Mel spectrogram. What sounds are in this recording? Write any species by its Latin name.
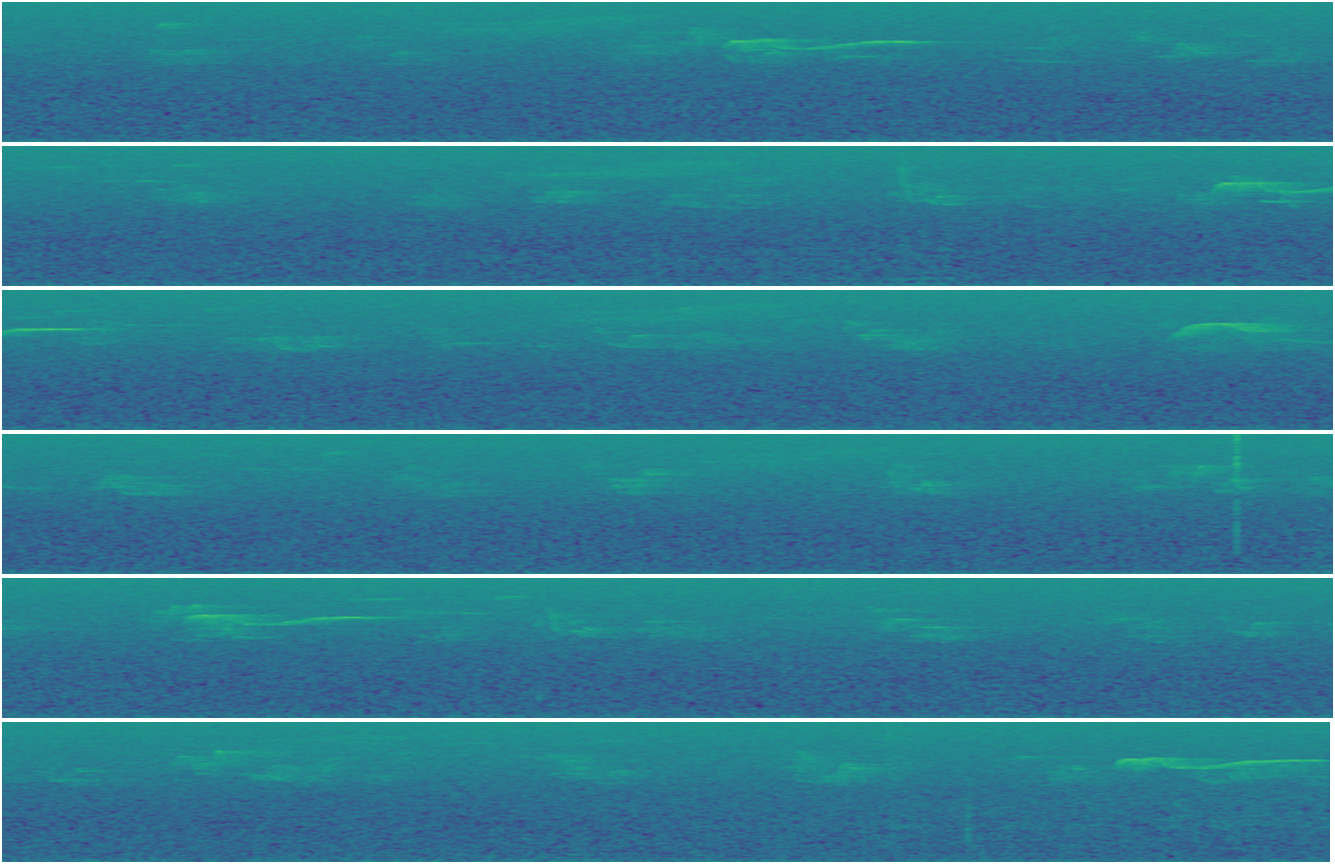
Vireo olivaceus, Setophaga americana, Contopus virens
